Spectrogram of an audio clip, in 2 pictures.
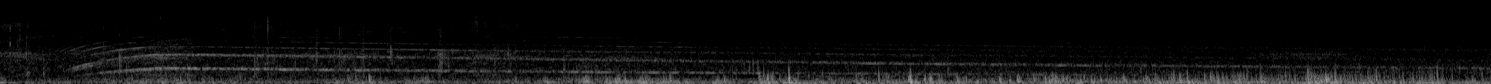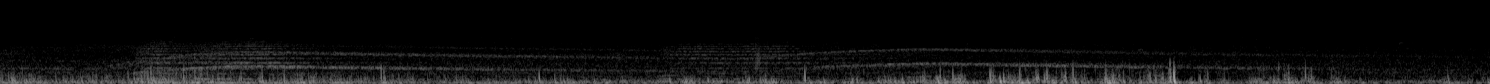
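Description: A siren wailing three times, about a second in, about sixteen seconds in and again near the end. Each time it rises quickly and then falls slowly over several seconds. A low rumbling noise runs underneath.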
